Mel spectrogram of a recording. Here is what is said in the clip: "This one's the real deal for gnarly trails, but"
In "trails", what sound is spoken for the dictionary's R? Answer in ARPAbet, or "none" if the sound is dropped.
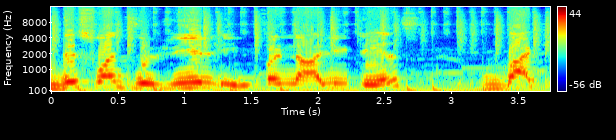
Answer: none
